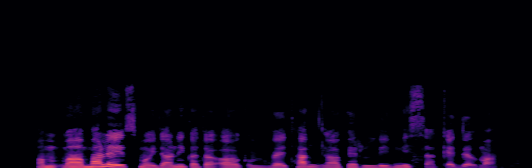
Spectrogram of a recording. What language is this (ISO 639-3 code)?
kat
